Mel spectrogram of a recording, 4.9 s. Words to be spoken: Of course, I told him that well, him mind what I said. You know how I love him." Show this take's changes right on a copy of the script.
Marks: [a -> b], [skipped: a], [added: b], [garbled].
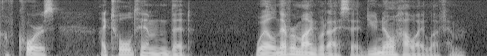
Of course, I told him that well, [him -> never] mind what I said. You know how I love him."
